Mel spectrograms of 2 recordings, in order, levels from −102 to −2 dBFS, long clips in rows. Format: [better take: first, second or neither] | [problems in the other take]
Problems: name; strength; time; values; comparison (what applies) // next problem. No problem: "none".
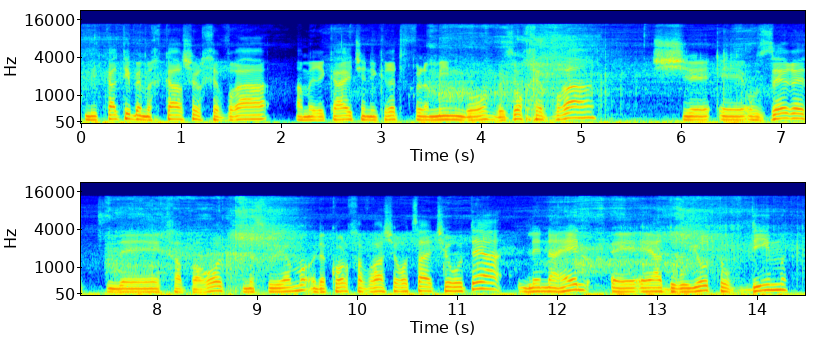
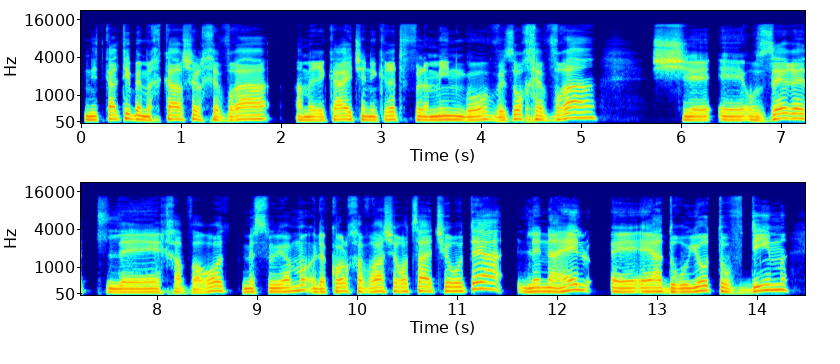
second | hiss; noticeable; throughout; 15 dB below the speech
